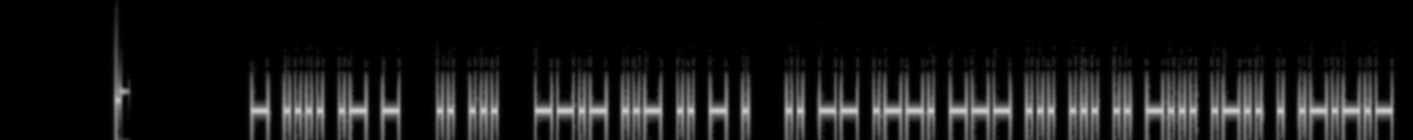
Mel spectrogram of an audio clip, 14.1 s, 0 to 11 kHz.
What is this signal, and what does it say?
Morse code, heard as a keyed tone, about 22 wpm, 700 Hz. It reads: THAT IS QUITE IMPOSSIBLE.
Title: Sentences from Top 1100 Words 22wpm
